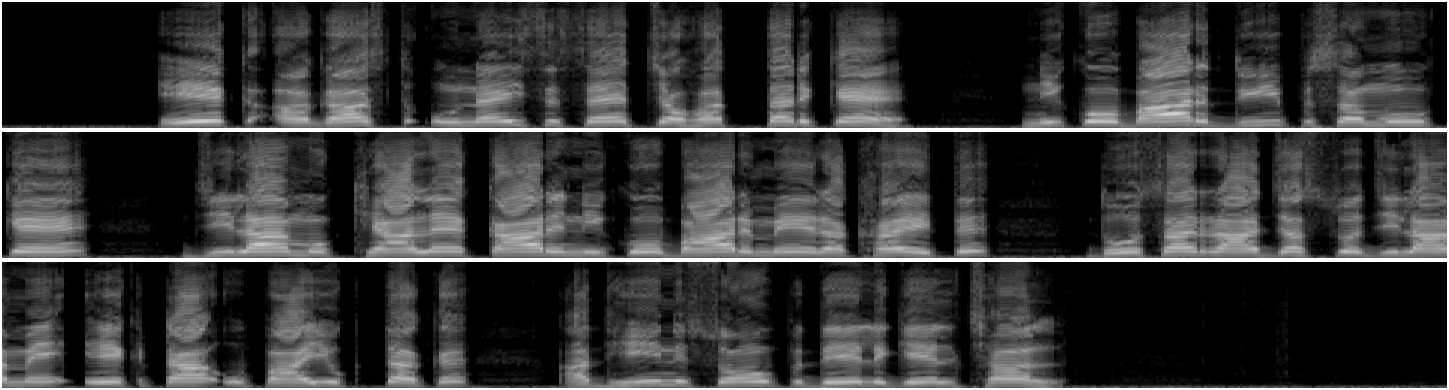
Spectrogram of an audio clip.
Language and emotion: Maithili, neutral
